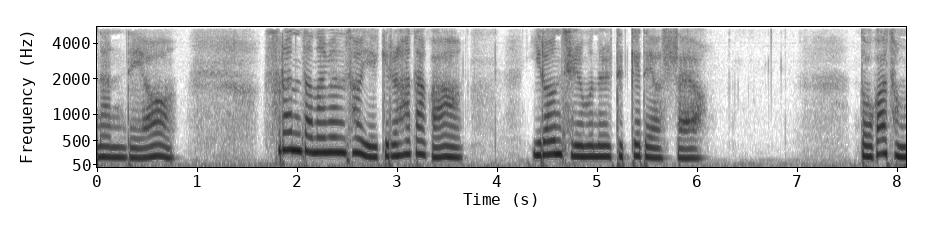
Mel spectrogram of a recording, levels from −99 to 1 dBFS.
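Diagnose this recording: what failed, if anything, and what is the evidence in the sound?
Nothing in the speech signal points to a failure at any stage between capture and playback; the audio stays continuous and stable with no audible faults.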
